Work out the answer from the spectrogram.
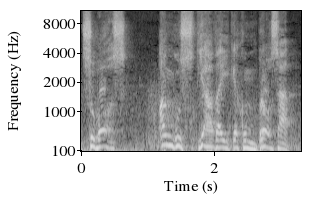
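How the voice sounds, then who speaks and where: A man narrating a radio serial in a solemn, measured, suspenseful and dramatic scripted style. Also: on the high side, creaky, a bit bright, a little hiss or hum.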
